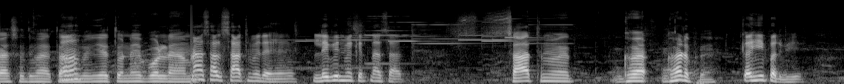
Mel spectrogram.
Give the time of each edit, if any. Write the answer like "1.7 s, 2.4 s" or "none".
1.9 s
